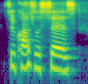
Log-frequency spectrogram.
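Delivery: plain reading voice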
